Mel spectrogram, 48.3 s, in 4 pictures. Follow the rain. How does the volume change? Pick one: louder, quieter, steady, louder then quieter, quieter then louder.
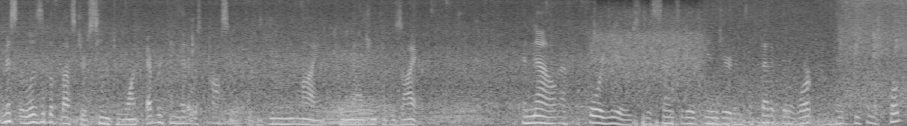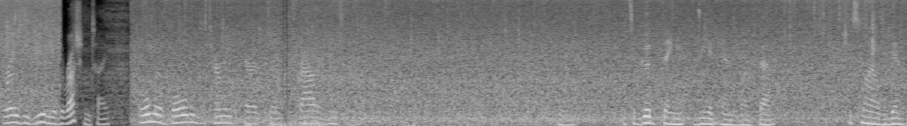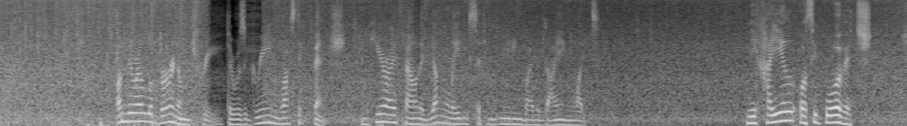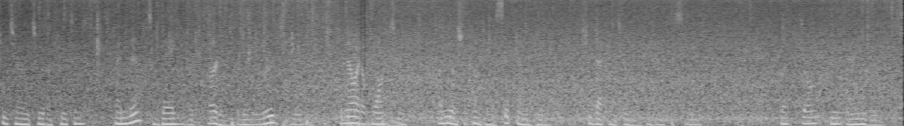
quieter then louder.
